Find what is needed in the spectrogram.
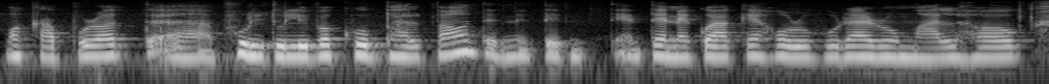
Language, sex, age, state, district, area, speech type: Assamese, female, 30-45, Assam, Kamrup Metropolitan, urban, spontaneous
